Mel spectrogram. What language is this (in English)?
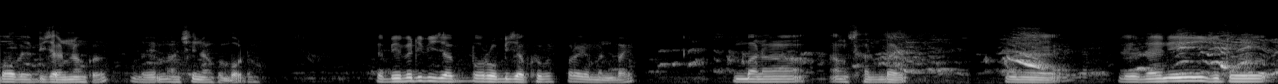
Bodo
